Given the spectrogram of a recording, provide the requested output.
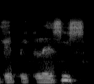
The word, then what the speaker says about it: epíclesis: hay que hacer una epíclesis. ¡Ay, qué palabra tan rara! Es una palabra griega muy hermosa, algunos la pronuncian epiclesis, que significa invocación.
